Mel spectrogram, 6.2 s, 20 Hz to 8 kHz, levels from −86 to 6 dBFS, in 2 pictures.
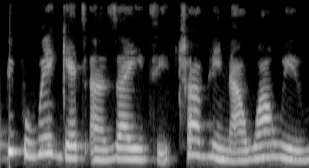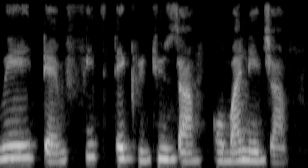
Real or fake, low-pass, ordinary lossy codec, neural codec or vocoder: real; 7.2 kHz; none; none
